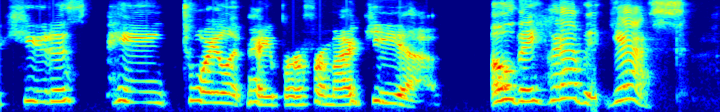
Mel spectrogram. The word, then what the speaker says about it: IKEA: Or as they call it in Europe, Ikea. Oh, Ikea. Is that how it's said? Ikea. Okay, so yes. That's like we call Adidas, but it's really Adidas. Yes. In Europe.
